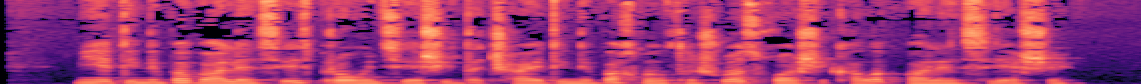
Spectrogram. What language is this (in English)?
Georgian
